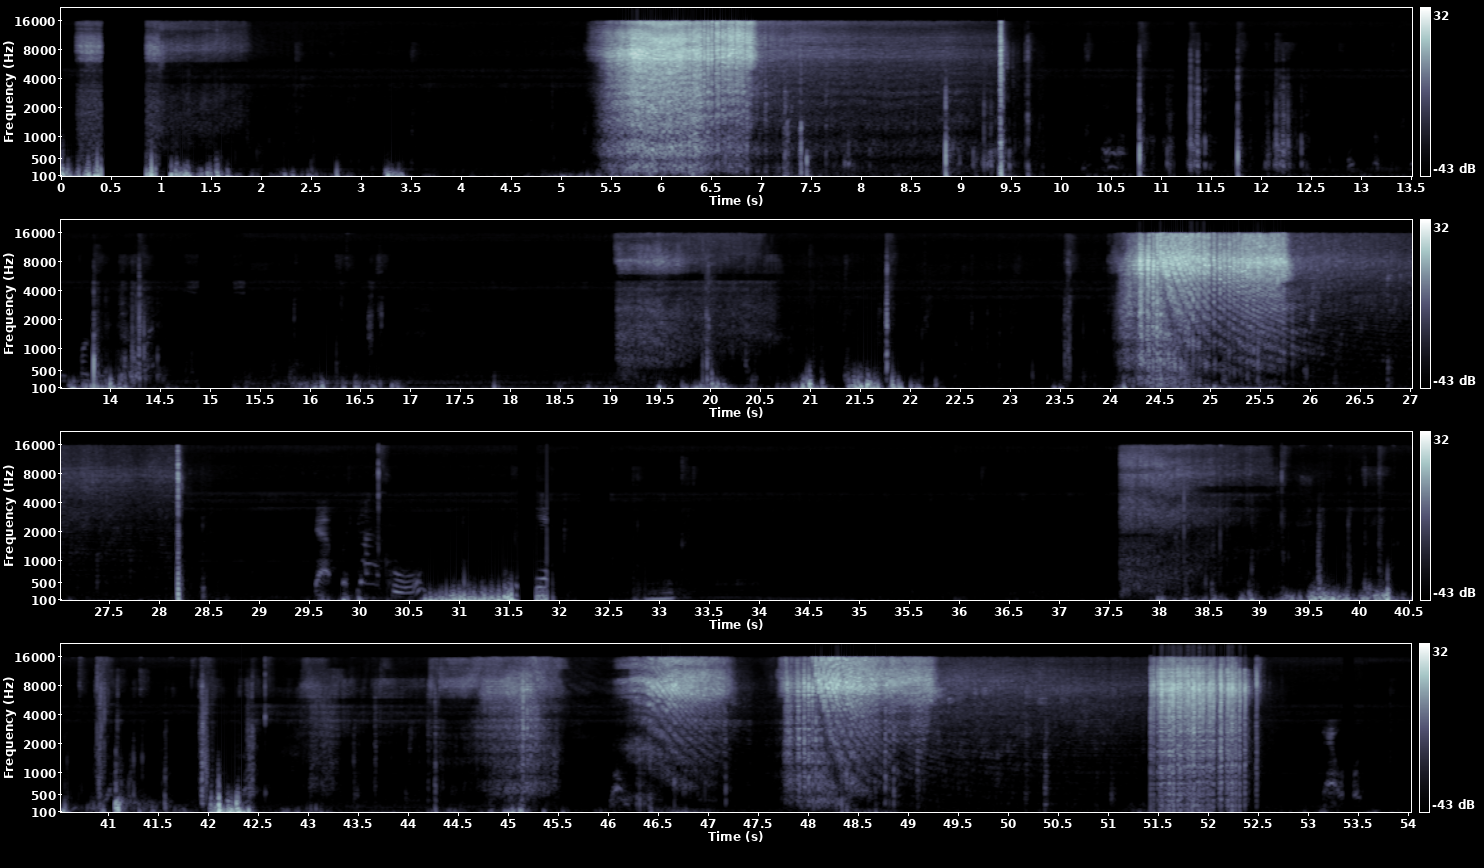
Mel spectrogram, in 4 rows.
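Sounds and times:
fireworks hissing bursts: 0.0s - 2.4s, 3.5s - 9.7s, 19.0s - 22.0s, 23.4s - 28.5s, 37.6s - 41.0s, 42.4s - 53.3s
fireworks bangs: 5.3s - 9.7s, 24.0s - 28.3s, 46.2s - 52.6s.

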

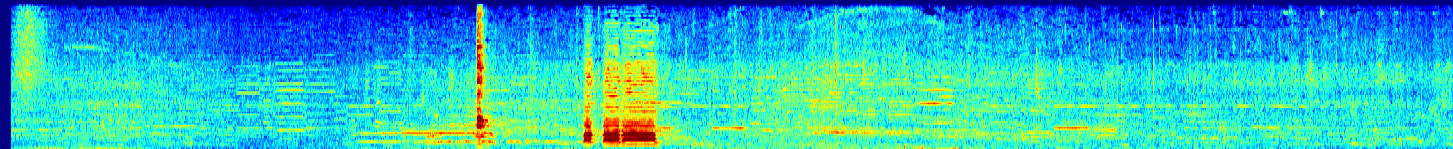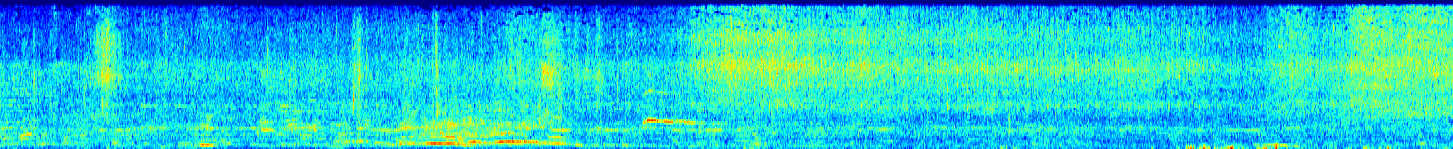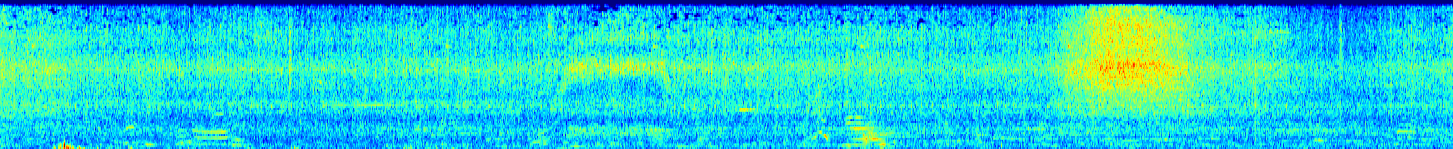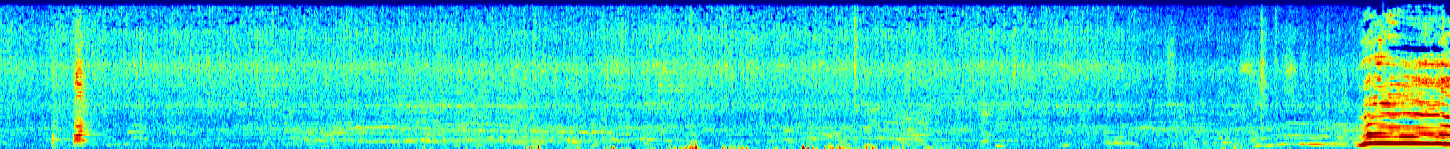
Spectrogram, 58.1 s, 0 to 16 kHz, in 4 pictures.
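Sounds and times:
crowd talking: 0.0s - 58.0s
vehicle horn blast: 2.4s - 10.0s, 44.1s - 44.6s.

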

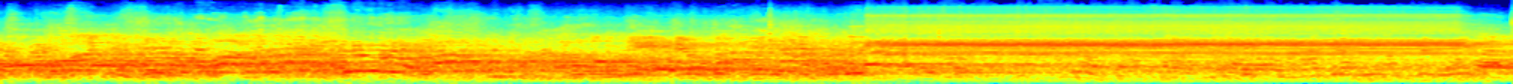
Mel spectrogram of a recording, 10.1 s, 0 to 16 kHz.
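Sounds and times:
crowd chatter: 0.0s - 10.0s
scoreboard buzzer long tone: 5.7s - 10.0s.

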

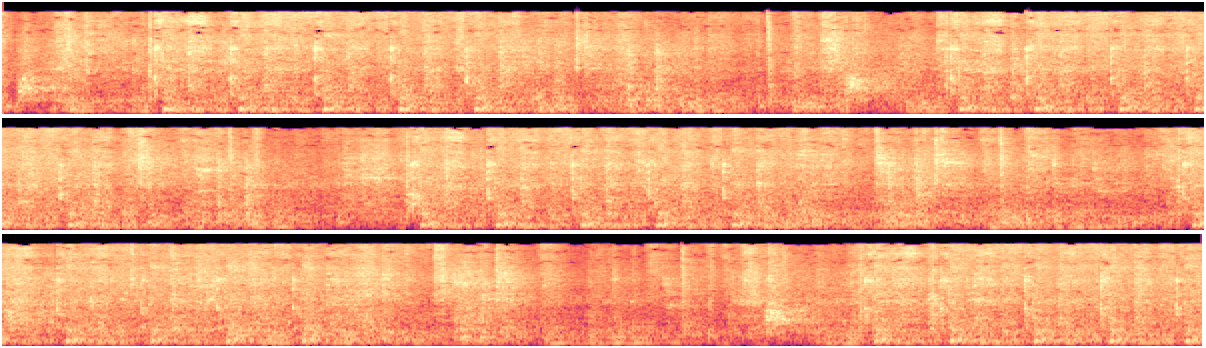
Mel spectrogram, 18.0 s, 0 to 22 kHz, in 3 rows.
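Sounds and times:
dense clatter of clicks: 0.1s - 18.0s.

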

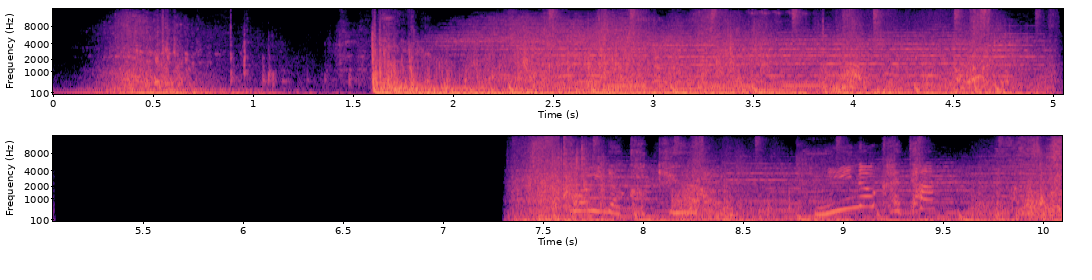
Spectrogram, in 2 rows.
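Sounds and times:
battle soundtrack music: 2.0s - 5.1s.

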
